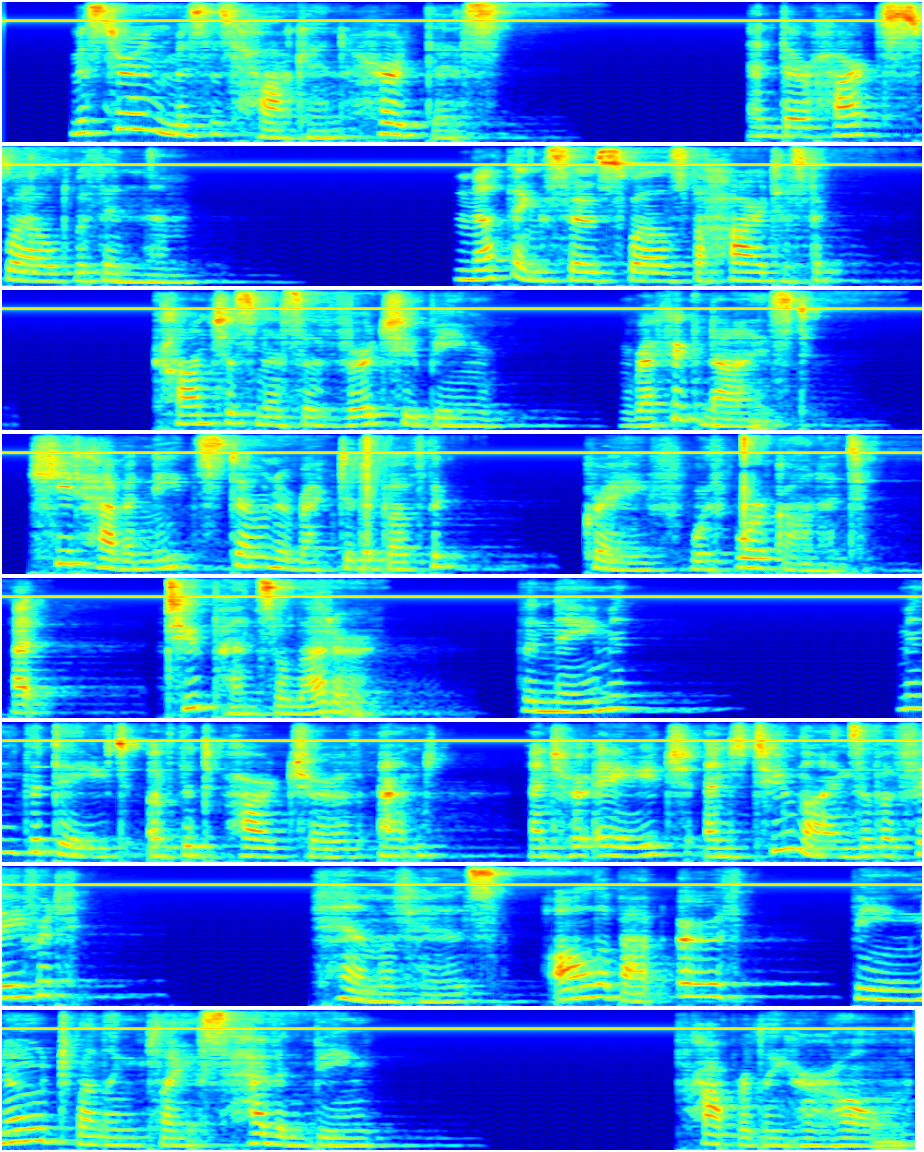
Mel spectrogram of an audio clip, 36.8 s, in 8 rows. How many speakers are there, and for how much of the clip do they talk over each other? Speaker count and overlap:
1, no overlap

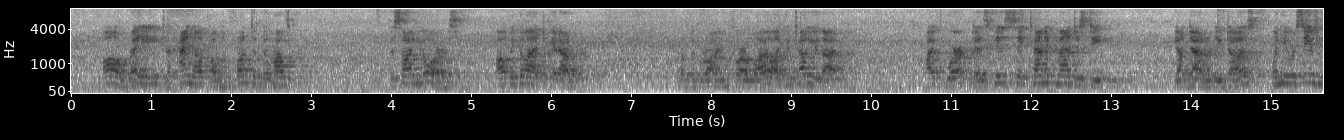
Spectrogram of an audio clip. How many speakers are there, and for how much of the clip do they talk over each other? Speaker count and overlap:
1, no overlap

